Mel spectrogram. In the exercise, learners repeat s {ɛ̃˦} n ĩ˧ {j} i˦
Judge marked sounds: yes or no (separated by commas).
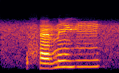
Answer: no, yes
